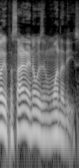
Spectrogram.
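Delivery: normal talking voice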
